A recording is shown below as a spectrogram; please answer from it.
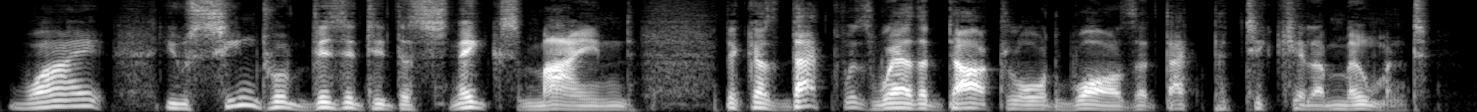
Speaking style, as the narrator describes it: snarled Snape

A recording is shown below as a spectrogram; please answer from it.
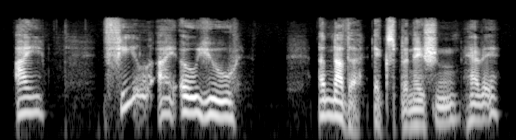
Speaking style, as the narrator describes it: said Dumbledore hesitantly

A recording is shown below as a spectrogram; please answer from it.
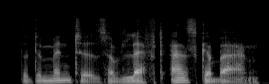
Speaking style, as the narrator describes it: said Malfoy quietly

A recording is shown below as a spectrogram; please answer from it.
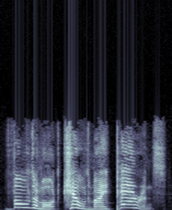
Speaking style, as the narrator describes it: Harry spluttered

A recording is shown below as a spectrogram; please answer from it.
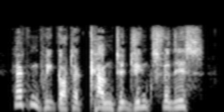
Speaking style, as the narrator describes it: Fudge asked Umbridge impatiently

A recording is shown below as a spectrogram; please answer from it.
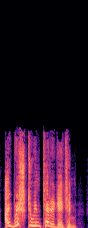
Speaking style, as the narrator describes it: shouted Umbridge angrily

